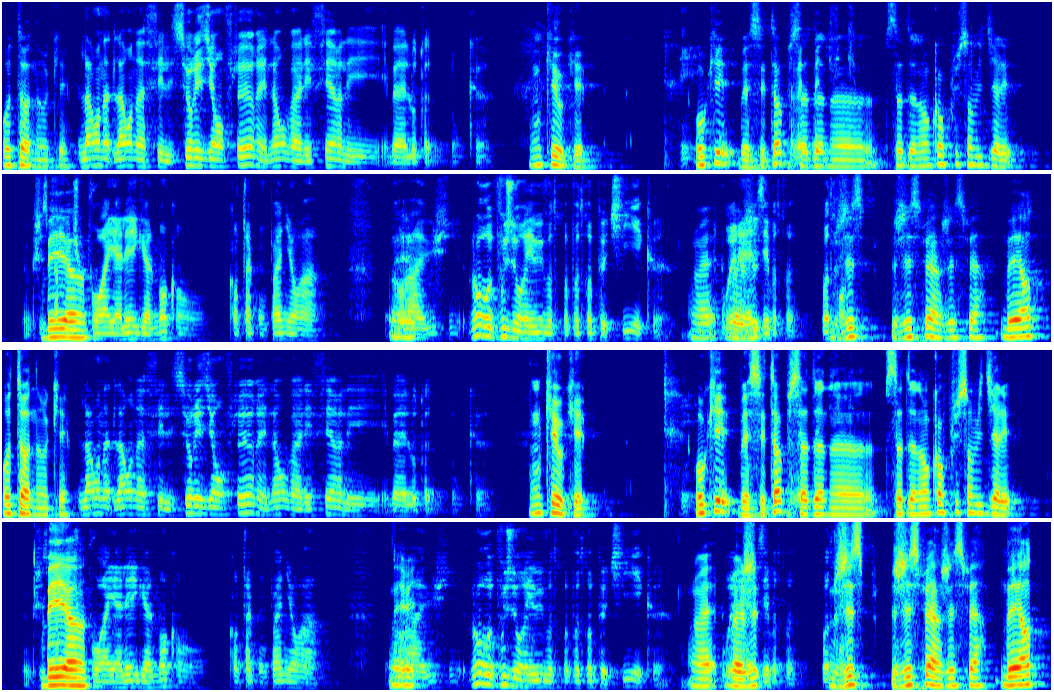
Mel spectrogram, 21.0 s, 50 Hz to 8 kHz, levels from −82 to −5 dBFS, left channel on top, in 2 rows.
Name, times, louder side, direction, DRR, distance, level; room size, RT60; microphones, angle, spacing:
voice 1, 0.0-0.7 5.3-5.8 6.6-10.1 10.9-11.4 14.4-14.6 17.4-18.1 18.8-19.1 19.4-20.8, right 5 dB, 80° right, 0.5 m, -28 dB
voice 2, 0.8-4.9 5.2-5.4 6.8-7.0 7.9-8.2 10.7-12.5 12.8-13.7 14.0-17.2 17.4-18.4 18.7-19.1, left 3 dB, 35° left, 0.6 m, -39 dB
25.5 x 11.5 x 2.5 m
head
